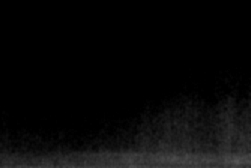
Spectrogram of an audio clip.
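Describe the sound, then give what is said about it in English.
Gentle ocean waves on a beach, a soft continuous wash of surf with some wind noise, swelling slightly louder partway through. “And here you are relaxing near this gentle ocean.”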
